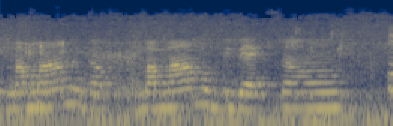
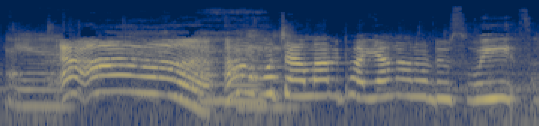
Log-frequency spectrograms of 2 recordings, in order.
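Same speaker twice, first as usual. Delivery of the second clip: mock whine; 10 semitones higher than usual. Mock whining refusal.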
